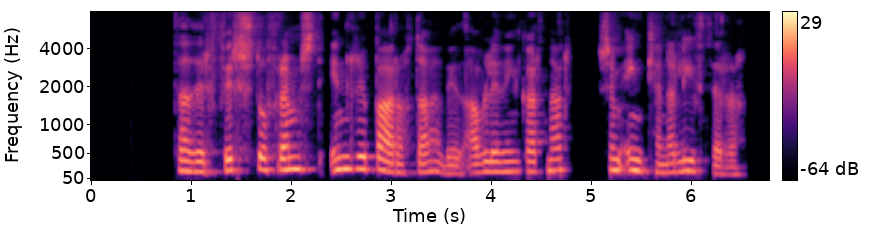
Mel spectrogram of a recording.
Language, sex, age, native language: Icelandic, female, 40-49, Icelandic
